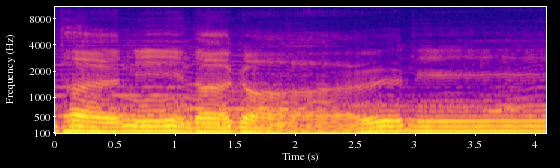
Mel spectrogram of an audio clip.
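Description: Male ghazal singer singing a long ornamented line, the voice wavering and gliding down and back up in the middle, over a steady held accompaniment drone.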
